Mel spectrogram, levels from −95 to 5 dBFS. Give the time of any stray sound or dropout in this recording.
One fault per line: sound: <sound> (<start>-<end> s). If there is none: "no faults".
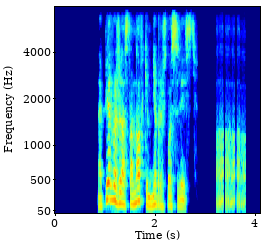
sound: laugh (3.2-3.8 s)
